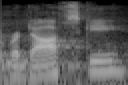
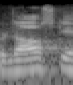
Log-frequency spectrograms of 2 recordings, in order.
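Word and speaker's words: Rudofski: record special agent rodofsky that's r-u-d-o-f-s-k-i and it's pronounced Rudolph and then ski special agent rodolski how you doing today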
